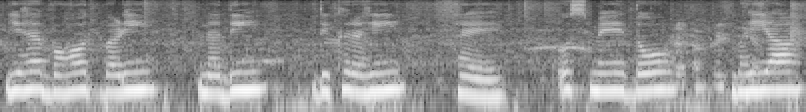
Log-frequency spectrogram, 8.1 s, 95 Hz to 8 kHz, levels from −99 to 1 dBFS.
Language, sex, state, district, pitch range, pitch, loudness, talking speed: Hindi, female, Madhya Pradesh, Dhar, 210-230 Hz, 225 Hz, -12 LUFS, 80 wpm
